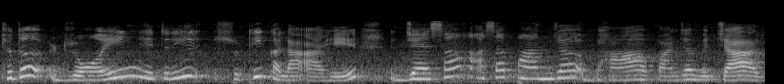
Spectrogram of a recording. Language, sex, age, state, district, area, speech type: Sindhi, female, 18-30, Uttar Pradesh, Lucknow, urban, spontaneous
